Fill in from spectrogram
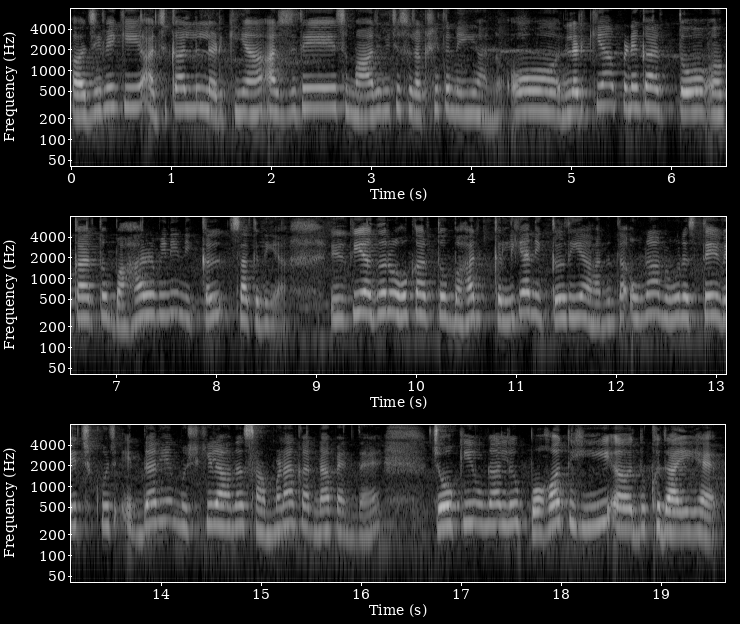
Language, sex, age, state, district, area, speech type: Punjabi, female, 18-30, Punjab, Shaheed Bhagat Singh Nagar, rural, spontaneous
